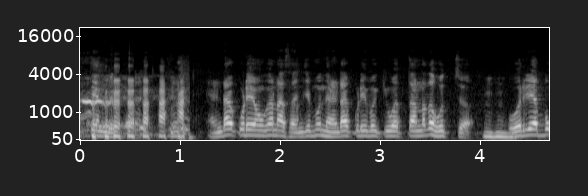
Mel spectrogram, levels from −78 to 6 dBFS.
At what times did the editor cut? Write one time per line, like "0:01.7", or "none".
0:01.2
